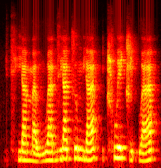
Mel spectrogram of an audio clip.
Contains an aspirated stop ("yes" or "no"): yes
